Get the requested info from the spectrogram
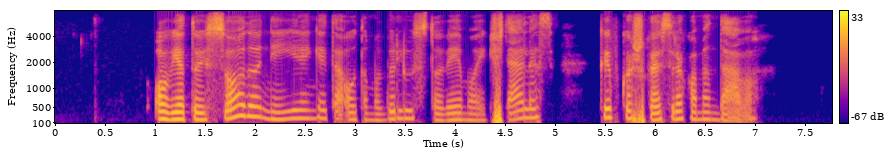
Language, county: Lithuanian, Marijampolė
